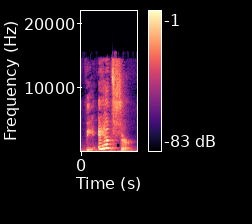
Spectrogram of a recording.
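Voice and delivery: excited cry. Acted. Girl announcing her idea to the giant, excited. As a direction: blurt the answer. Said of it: "cried Sophie".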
